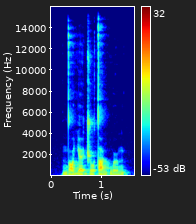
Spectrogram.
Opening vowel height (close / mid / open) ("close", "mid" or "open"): open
